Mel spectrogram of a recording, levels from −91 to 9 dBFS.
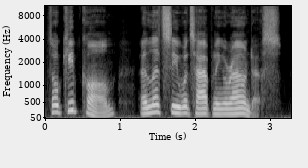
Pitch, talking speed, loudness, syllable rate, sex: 165 Hz, 185 wpm, -17 LUFS, 4.7 syllables/s, male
